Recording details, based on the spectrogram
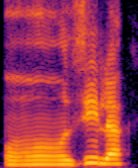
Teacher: لام کے اوپر زبر ہے، ایک حرکت کھینچے گا، زیادہ نہیں کھینچنا، اس کو جتنا لکھا اتنا ہی پڑے گا.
